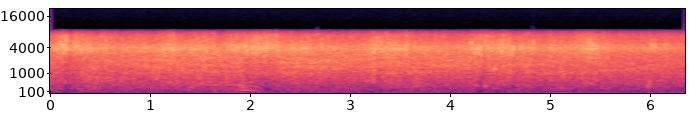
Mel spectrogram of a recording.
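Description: A river rushes and gurgles steadily over stones.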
